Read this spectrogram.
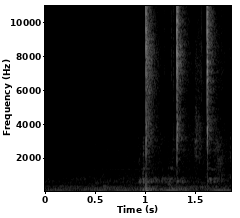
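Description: Metal balls of a desk toy click against each other.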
